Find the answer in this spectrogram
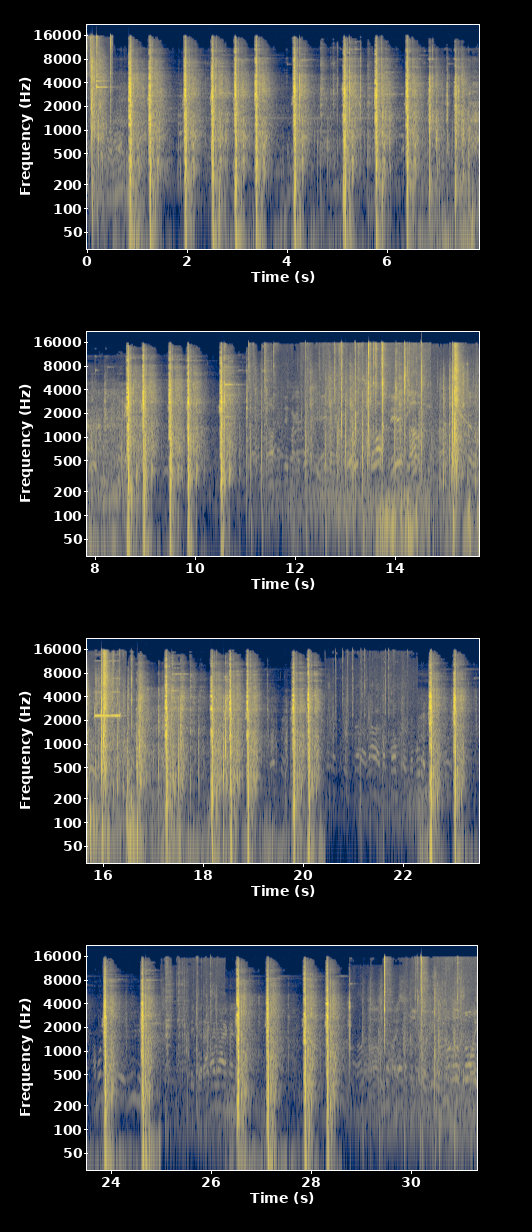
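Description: Semi-automatic pistol fired in rapid pairs and short strings, with brief pauses between strings. Just past halfway a short electronic shot-timer beep sounds, and the shooting starts again at once.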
